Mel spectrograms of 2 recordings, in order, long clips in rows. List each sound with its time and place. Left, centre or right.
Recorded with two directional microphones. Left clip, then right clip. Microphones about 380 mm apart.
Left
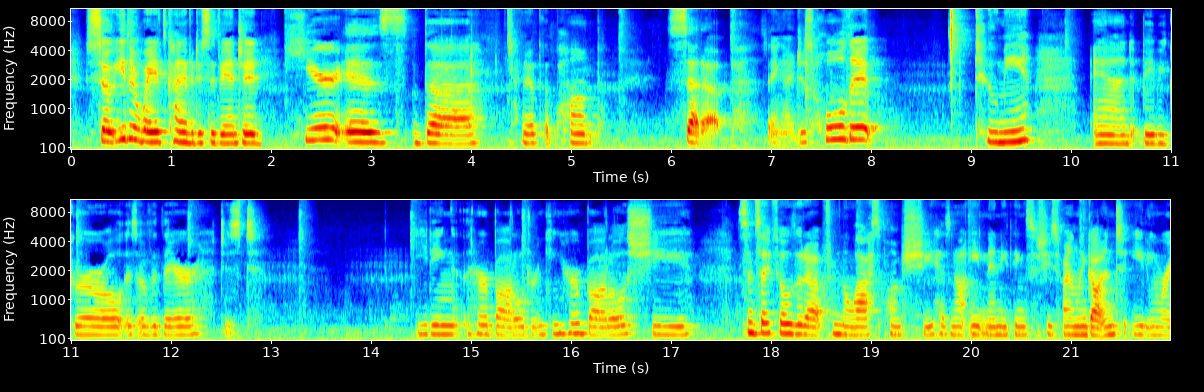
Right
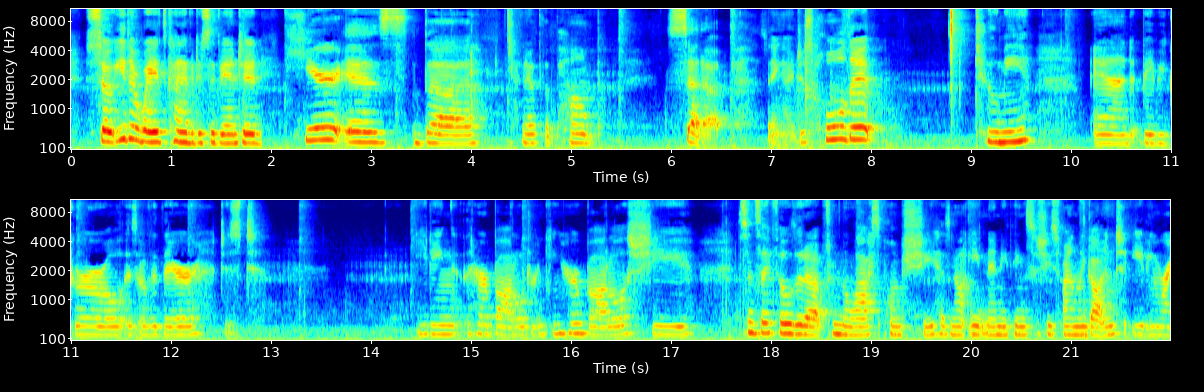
0.1 s a woman's voice: centre
6.0 s a woman's voice: centre
8.7 s a sound: centre
9.7 s a sound: left
10.3 s a woman's voice: centre
14.5 s a woman's voice: centre
17.6 s a woman's voice: left
18.1 s a woman's voice: centre
21.1 s speech: left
